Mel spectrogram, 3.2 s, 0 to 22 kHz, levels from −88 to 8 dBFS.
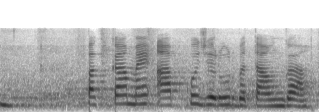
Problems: background sounds at intervals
